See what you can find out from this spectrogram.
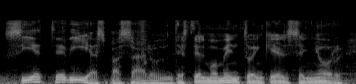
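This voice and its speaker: A man's voice: a bass voice, very animated, a little slow. A man reading scripted narration for a dramatized audio Bible. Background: music.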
